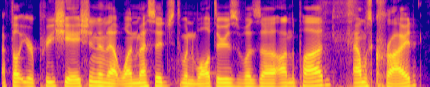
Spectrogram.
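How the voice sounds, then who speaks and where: A man co-hosting a comedy podcast, jokey and excitable in casual chat. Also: mid-range voice, normal speed, smooth. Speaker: podcast co-host.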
